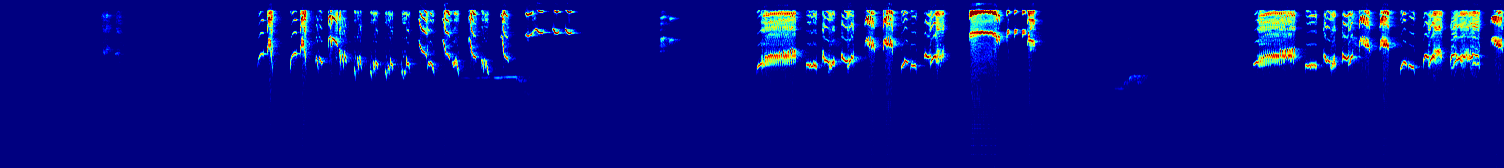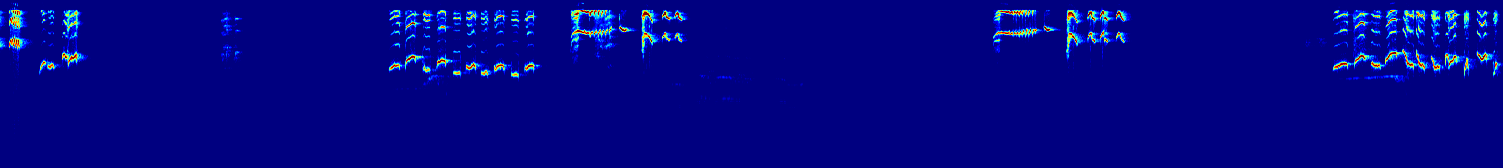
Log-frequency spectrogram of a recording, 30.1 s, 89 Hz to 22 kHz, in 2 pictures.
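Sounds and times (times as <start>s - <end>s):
thrush singing high chirps: 7.6s - 11.6s.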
